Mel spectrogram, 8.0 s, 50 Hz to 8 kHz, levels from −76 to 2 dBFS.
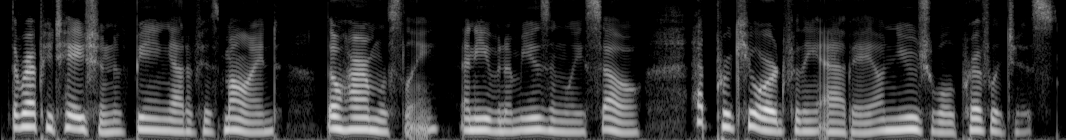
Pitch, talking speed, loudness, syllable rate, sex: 190 Hz, 160 wpm, -19 LUFS, 5.5 syllables/s, female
